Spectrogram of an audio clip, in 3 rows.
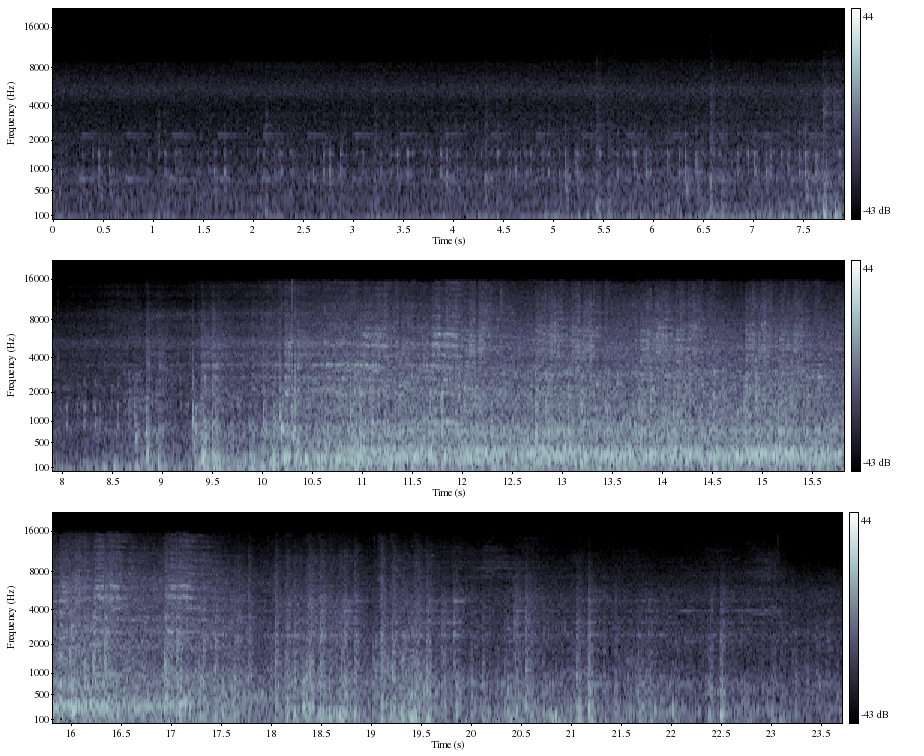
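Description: JR 381 series electric express train approaching and passing at speed. It grows louder over several seconds, runs loudest for about seven seconds from ten seconds in, then fades away with wheels clattering over the rail joints.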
